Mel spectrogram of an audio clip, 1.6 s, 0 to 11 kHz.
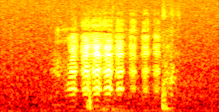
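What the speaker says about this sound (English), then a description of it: "now I have 2 orange sheep" Sheep bleat in Minecraft, a short wavering cry followed by a second brief bleat, fairly quiet and alone with no talk.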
